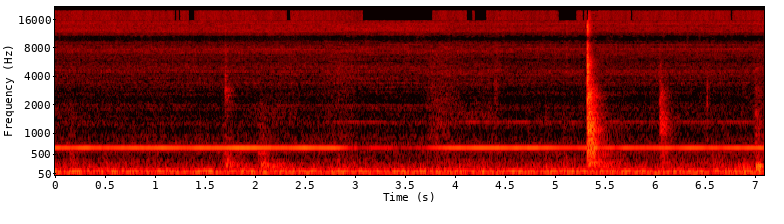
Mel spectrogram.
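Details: Gas water heater just over a year old, expansion tank on cold line at 50 PSI: steady thin mid-high whine over low burner rumble, only while burner is on; stops when burner off, unaffected by releasing pressure.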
